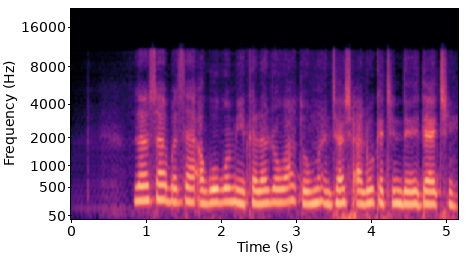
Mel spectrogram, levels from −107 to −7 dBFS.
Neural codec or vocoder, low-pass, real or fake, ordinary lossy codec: codec, 16 kHz in and 24 kHz out, 0.9 kbps, LongCat-Audio-Codec, four codebook decoder; 10.8 kHz; fake; Opus, 64 kbps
